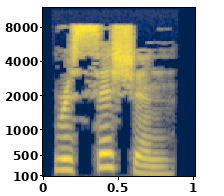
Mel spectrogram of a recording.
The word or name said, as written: recission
